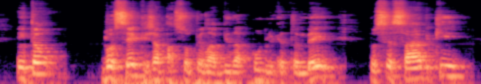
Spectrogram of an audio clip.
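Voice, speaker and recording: A man's dark, mellow voice at a fairly slow pace, with lively intonation and audible room echo. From Brazil, Minas Gerais. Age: 70s. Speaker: writer. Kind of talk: interview.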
